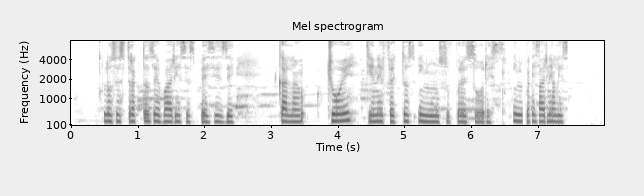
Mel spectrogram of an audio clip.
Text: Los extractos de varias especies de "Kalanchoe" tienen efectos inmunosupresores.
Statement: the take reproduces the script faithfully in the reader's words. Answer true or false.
false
